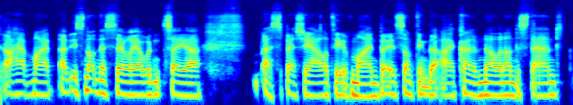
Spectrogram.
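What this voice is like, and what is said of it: British accent. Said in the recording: “You're from the UK, if y'all haven't figured that out by his fabulous accent.”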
